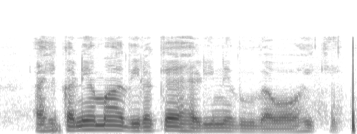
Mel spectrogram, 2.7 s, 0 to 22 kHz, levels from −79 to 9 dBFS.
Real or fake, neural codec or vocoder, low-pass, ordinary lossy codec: real; none; 7.2 kHz; MP3, 64 kbps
